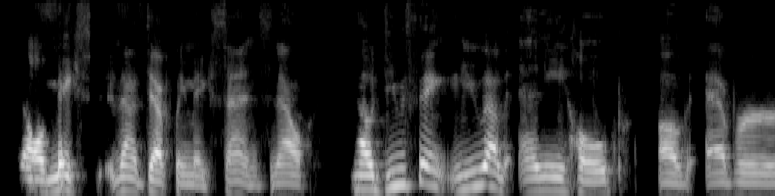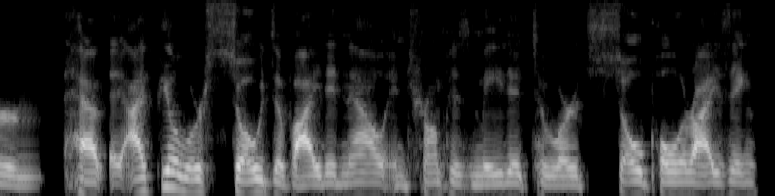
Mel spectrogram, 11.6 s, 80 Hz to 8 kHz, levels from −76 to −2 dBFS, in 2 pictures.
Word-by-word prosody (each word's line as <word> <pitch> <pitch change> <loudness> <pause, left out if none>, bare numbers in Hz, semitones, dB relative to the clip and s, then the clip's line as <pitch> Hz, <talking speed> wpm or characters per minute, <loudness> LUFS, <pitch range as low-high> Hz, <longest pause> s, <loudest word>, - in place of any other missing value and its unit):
well, 135 -2 +9
it - - -2
makes 155 0 +5 0.2
that 150 -2 +1
definitely 115 - +4
makes 105 -3 -6
sense. 110 -6 -6
Now 110 -2 -1 0.3
now 160 0 +7
do 155 +2 -3
you 200 +2 +1
think 205 -2 +1
you 185 +6 0
have - - +6
any 145 +2 0
hope 125 -1 0 0.3
of 115 -1 +1
ever 115 -4 -3 0.2
have 120 - +1
I 115 +5 0
feel 175 +2 -1
we're 140 -2 -1
so 130 +3 -1
divided 115 -2 +1
now, 120 +1 -4
and 100 -3 -12
Trump 120 -3 -9
has 110 -3 -8
made 110 +2 -4
it 115 -1 -5
to - - -8
where 105 0 -2
it's 100 - -14 0.2
so 125 0 -2
polarizing, 120 -1 -2
120 Hz, 180 wpm, -22 LUFS, 110-140 Hz, 0.3 s, well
